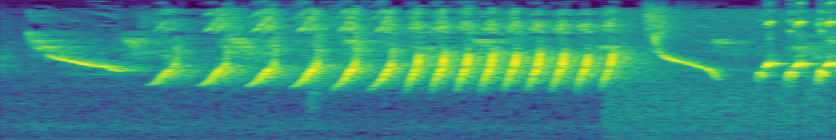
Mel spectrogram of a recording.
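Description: Northern Cardinal singing loud, clear whistles: a long falling slur, then a quick run of about a dozen slurred notes, another falling whistle and a few short chips.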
